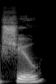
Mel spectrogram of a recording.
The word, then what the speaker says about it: SHU: It's pronounced like SHU, as in check for shoes, by the way. S-H-U, yeah.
